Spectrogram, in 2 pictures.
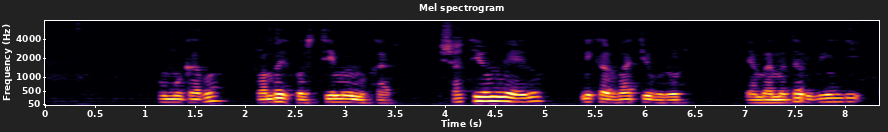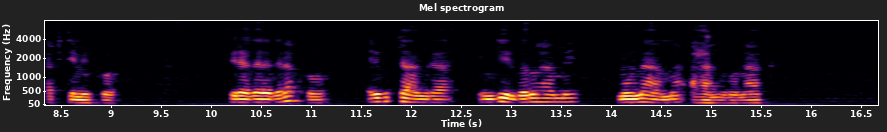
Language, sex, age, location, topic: Kinyarwanda, male, 25-35, Nyagatare, government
